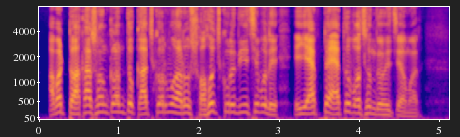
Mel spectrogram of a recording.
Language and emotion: Bengali, happy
